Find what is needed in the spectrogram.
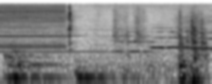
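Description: An electric doorbell buzzer sounding once for under a second, over soft background music, with a dull thump near the end.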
